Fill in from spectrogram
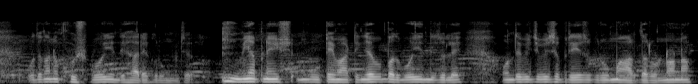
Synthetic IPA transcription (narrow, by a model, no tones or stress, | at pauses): oːd̪eːkənõːkʰʊʃboːiːɦʊ̃nd̪iːɦaːɾekɾuːmt͡ʃə | mĩːapnẽːbuːʈẽːʋaːʈĩːd͡ʒəbəd̪boːiːɦnd̪iːt̪ʊlːeːʊnd̪eːbɪt͡ʃbɪt͡ʃəpɾeːzpɾuːmaːɾd̪əɾoːnaːnaː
